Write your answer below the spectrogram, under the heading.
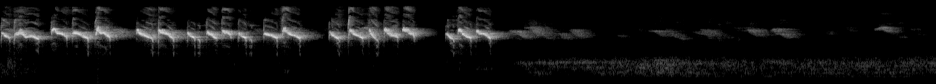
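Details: Male sooty-headed bulbul (Puteh Raja), recorded 10 July 2021. It sings a long run of rapid, slurred whistled phrases for about five seconds, then gives softer, scattered chirps as it tails off.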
